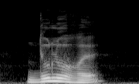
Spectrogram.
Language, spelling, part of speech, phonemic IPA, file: French, douloureux, adjective, /du.lu.ʁø/, Fr-douloureux.ogg
- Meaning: painful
